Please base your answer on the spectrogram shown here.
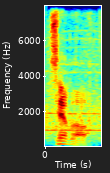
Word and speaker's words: Timo: it's Timo, and he goes into the whole pronunciation of the first name. We'll just leave it at Timo.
